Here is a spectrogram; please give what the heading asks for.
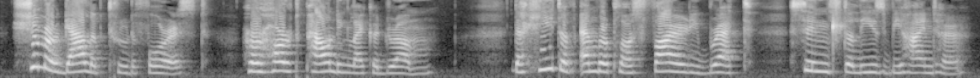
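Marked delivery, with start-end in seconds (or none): none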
